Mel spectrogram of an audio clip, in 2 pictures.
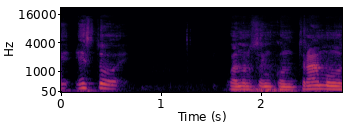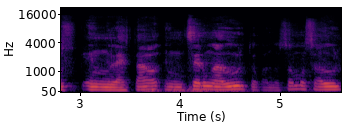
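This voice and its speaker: A man with a fairly high-pitched voice speaks at a fairly slow pace, his loudness swinging widely. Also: ordinary pitch variation. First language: Spanish (speaking Danish). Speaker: preacher. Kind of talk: sermon.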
